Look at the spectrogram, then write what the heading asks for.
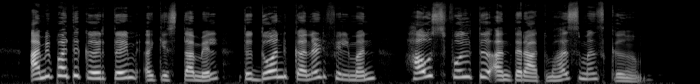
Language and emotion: Kashmiri, neutral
